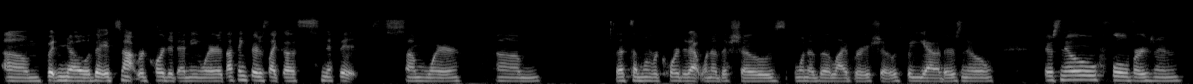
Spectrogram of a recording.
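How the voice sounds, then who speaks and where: A woman actor and playwright chatting as a guest on a video call, laughing often and filling pauses with ums. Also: low-pitched, level tone, a little mellow, dry recording. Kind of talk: casual video-call conversation.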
